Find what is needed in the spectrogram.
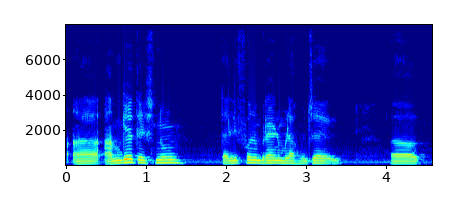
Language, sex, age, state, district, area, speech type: Goan Konkani, male, 18-30, Goa, Salcete, rural, spontaneous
